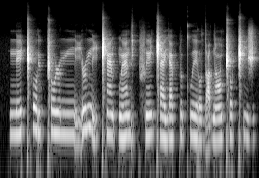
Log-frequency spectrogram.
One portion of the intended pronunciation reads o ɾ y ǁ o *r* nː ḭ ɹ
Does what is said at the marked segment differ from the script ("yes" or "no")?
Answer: yes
